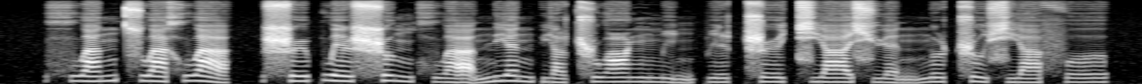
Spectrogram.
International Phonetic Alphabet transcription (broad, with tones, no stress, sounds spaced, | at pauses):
x w a˧˥ n t͡s w ä˧ x w ä˥˩ | ʂ ɻ̩˧˥ p w e˧ ɪ̯ ʂ ʊ˥˩ ŋ x w ä̰˨˩ n̪ j ɛ˥˩ n p j ä˩ ʈ͡ʂ w ɑ˥ ŋ m ḭ˨˩ ŋ p i˧˥ ʈ͡ʂ ɻ̩˥ t͡ɕ j ä˥ ɕ ɥ ɛ̰˨˩ n n̪ u˥˧ ʈ͡ʂ u˥˩ ɕ j ä˥ f o˥ ʊ̯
